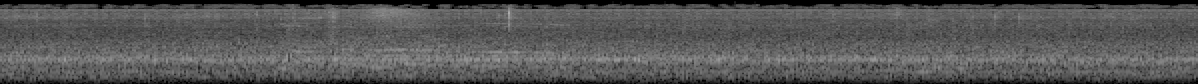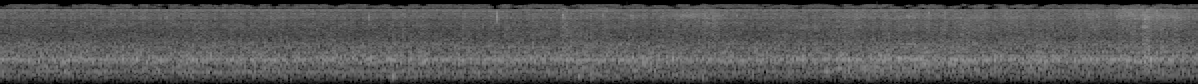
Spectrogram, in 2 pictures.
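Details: Even broadband hiss with a steady mechanical hum runs throughout, and no animal sound is present.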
